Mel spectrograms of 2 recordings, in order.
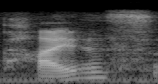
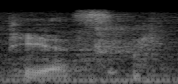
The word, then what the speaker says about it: pious: I'm sorry, I believe that word is pronounced pious. I've never heard it pronounced pious.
